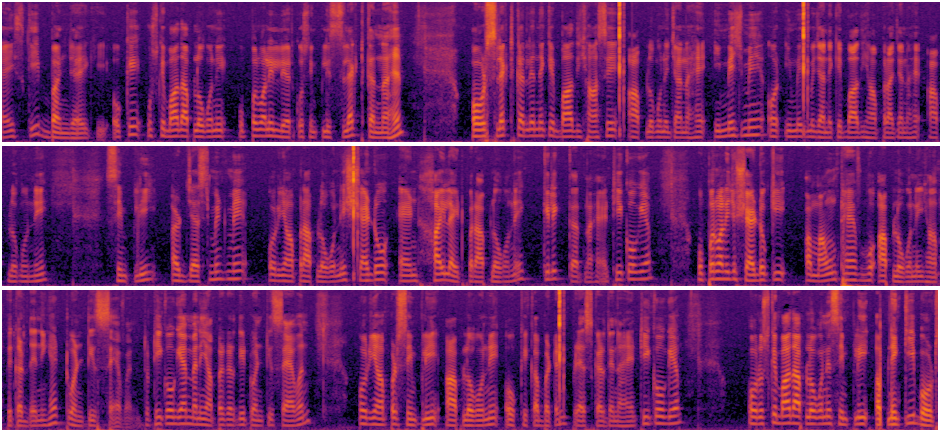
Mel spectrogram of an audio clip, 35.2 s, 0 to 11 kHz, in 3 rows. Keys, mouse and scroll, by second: 7.6 click, 10.1 click, 16.1 click, 30.5 click.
